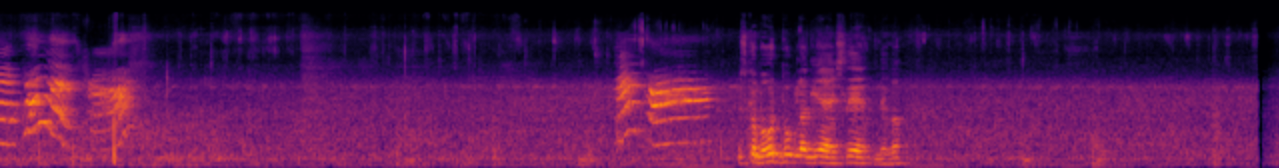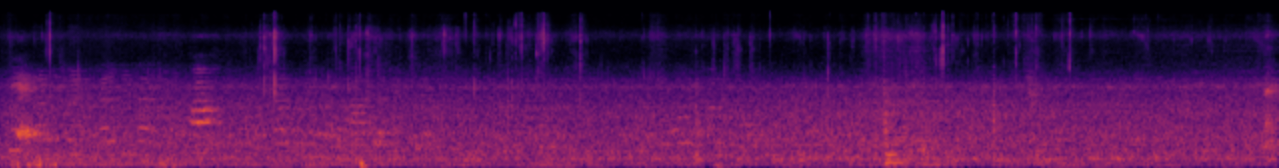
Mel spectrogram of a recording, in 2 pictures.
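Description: Parakeets' beaks crunch and tear at pea pods with small snapping clicks.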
